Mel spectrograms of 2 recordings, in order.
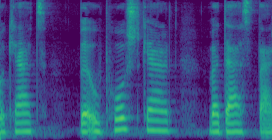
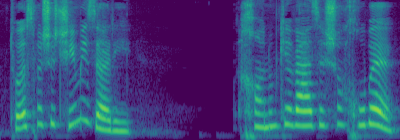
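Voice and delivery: much higher, louder startled questions; alarmed disbelief; 6 semitones higher, 5 dB louder than usual. Acted. Rokhsareh hears the house is auctioned, higher and alarmed. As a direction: react in shock. Alarmed servants argue about sale.

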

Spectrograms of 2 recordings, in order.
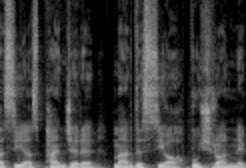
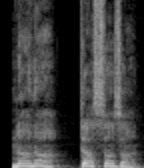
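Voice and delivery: higher, sharp upset cry; upset shout; 10 semitones higher than usual. A narrator's reading. Soldier crying out to his brother not to touch, higher and upset. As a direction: stop your brother, pitch jumping up. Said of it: "ناراحت شد و داد زد".

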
